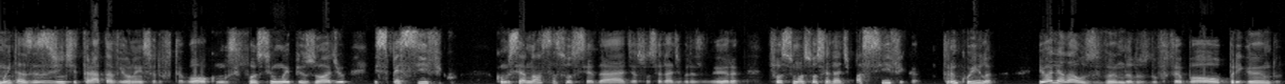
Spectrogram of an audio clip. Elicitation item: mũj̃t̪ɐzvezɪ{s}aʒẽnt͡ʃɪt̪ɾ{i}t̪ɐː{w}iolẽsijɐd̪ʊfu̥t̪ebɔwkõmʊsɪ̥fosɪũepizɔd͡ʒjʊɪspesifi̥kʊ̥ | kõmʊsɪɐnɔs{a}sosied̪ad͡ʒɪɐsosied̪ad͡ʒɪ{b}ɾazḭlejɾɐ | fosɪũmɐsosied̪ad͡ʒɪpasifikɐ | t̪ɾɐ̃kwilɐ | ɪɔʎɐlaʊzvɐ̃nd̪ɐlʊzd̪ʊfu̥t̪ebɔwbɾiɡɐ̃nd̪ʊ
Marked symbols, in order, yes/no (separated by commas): no, no, no, no, yes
